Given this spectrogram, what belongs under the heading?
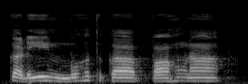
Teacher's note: ਇਹਨੂੰ ਮੁਹਤ ਪੋਲਾ ਹੀ ਉਚਾਰਨ ਕਰਨਾ ਮੁਹੱਤ ਨਹੀਂ ਕਹਿ ਦੇਣਾ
